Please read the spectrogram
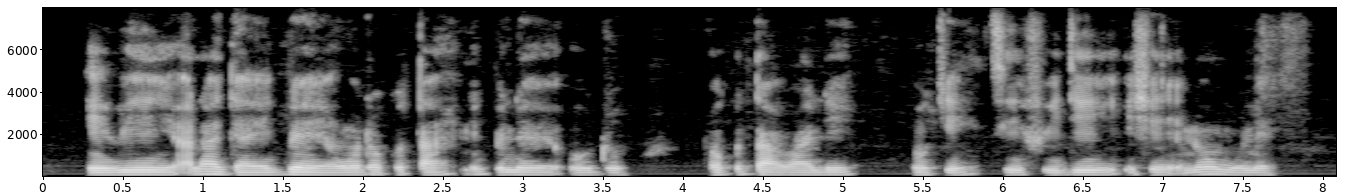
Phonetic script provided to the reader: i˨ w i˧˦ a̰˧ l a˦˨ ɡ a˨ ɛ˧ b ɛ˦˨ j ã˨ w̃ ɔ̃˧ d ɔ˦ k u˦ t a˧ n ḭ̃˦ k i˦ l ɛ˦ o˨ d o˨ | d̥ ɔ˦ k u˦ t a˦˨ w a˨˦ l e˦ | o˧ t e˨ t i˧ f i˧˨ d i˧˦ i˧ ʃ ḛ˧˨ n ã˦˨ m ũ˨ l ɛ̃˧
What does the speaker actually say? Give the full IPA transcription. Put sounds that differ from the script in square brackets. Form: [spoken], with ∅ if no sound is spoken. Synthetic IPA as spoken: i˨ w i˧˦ a̰˧ l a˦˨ ɡ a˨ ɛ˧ [ɡ͡b] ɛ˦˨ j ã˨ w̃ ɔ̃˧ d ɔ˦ k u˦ t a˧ n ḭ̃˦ [k͡p] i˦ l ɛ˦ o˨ d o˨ | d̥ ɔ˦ k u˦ t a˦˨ w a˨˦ l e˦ | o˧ [k] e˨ t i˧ f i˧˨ d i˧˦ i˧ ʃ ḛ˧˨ n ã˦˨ m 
